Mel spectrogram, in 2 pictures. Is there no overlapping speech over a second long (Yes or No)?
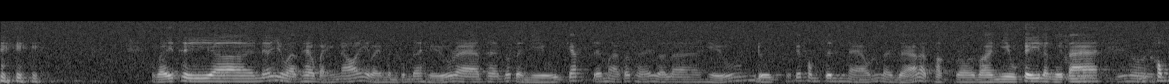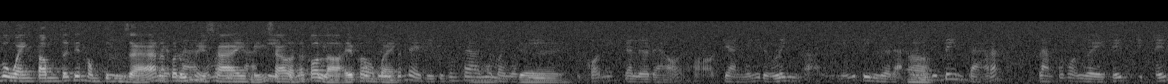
No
